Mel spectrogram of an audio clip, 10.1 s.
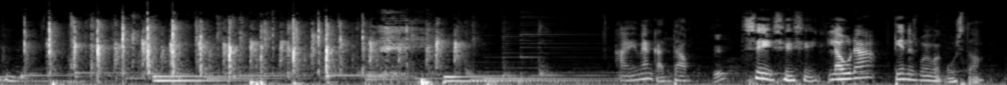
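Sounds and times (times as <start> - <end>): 
audience applause: 0.2 - 5.0
speech: 1.6 - 1.8, 4.4 - 4.6, 6.6 - 10.0.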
